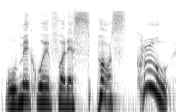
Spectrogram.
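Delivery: ordinary talk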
